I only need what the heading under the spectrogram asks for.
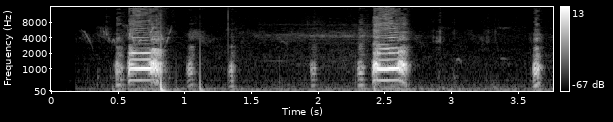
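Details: A hen screeching in complaint that her nest has been taken over: two loud, drawn-out nasal squawks about two seconds apart, with soft low clucks scattered between them.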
